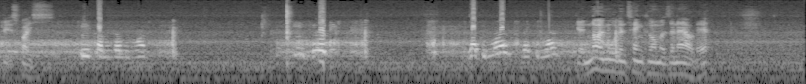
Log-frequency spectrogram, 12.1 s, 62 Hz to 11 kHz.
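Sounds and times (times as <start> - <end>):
man speaking: 0.0 - 0.8, 8.7 - 10.7
low steady hum: 0.0 - 12.0.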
